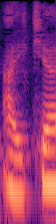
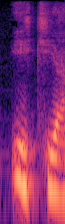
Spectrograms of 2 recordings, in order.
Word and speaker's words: IKEA: English में इसकी pronunciation आइकिया है और डॉइच में इसकी प्रोनाउंसिएशन इकिया है।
